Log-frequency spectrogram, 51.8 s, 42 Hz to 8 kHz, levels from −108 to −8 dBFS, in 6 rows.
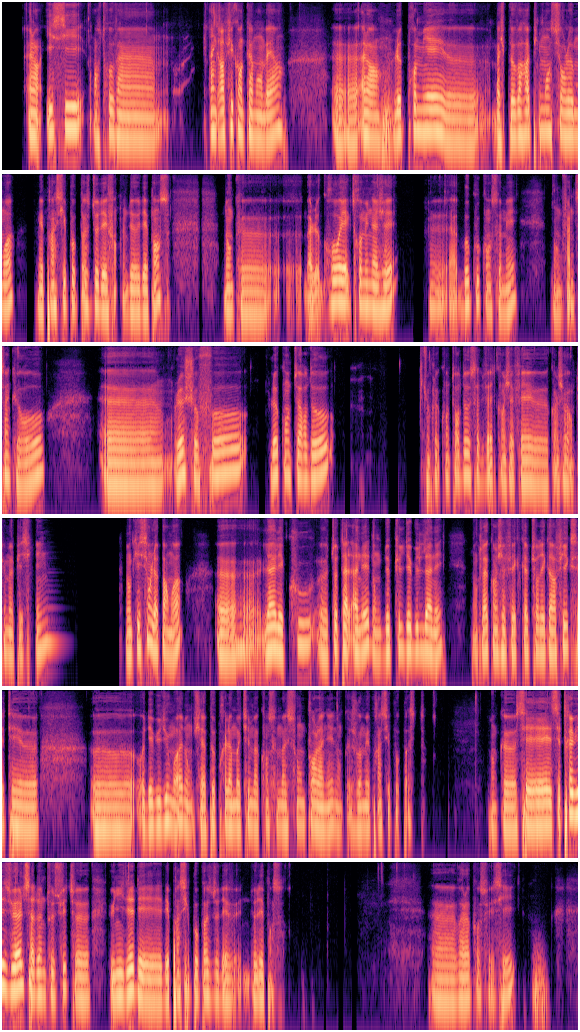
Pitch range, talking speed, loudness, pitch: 110-135 Hz, 165 wpm, -23 LUFS, 120 Hz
